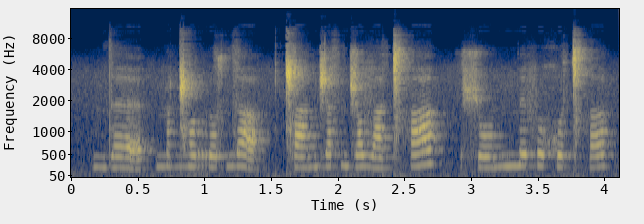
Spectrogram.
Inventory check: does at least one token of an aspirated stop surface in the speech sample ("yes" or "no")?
yes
